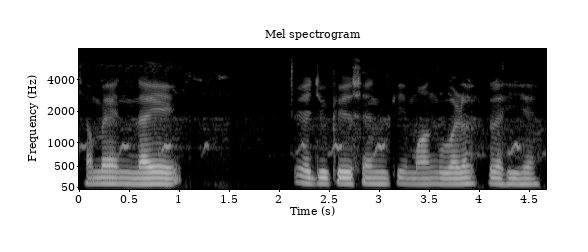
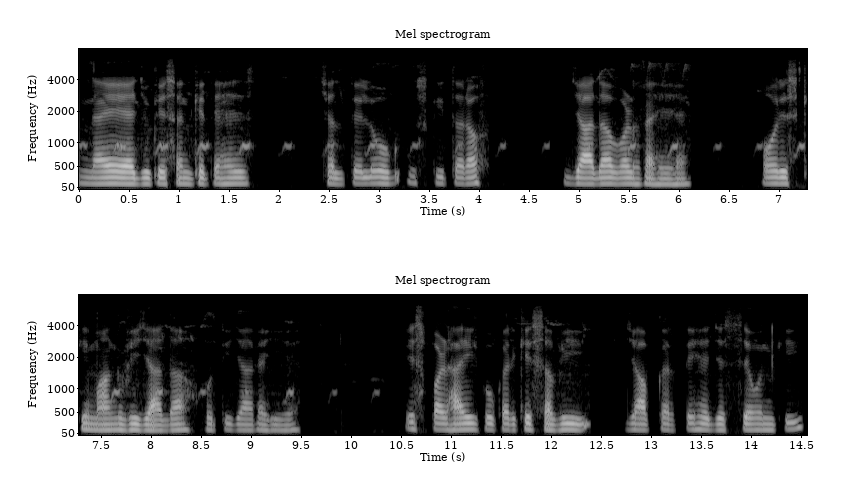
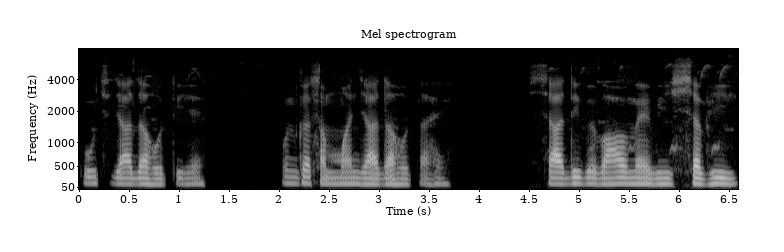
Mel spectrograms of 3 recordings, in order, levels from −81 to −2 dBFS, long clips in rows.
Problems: none marked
